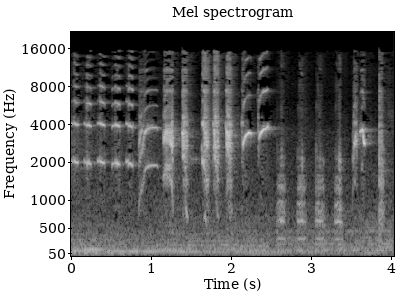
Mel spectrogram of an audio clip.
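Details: Black-winged starling tutoring song for young birds, full of varied phrases: a quick row of thin high ticks, then loud whistled upslurs and hoarse squawks, fading into scattered short chips.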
